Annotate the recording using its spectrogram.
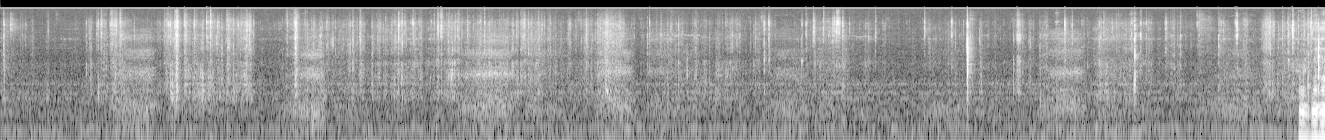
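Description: Wrapping paper rustles and crinkles close by.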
